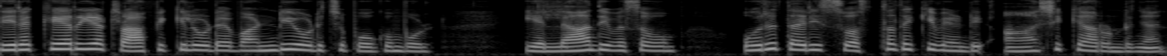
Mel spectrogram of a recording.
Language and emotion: Malayalam, sad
